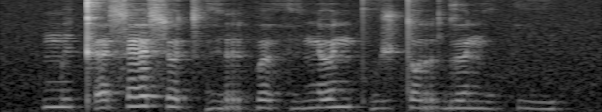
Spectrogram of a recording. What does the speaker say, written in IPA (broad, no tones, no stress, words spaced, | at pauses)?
mikʼɛsɛ søt͡sʼɛ̤r pøhɛ̤nøn pʼo̤ʒtorɡø no̤ki̤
